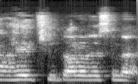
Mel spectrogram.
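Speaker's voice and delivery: ordinary delivery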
